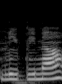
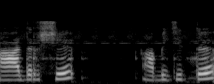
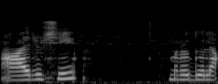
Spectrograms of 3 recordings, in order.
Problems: constant background noise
